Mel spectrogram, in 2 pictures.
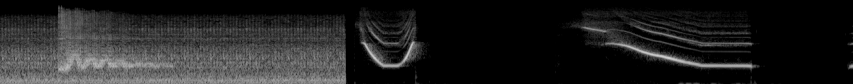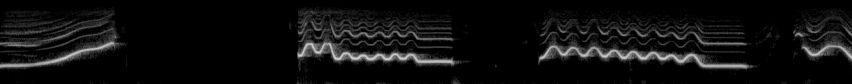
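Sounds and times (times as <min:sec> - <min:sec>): cartoon whistle glides: 0:00.6 - 0:01.8, 0:03.6 - 0:04.4, 0:05.6 - 0:07.6, 0:13.9 - 0:17.0
warbling whistle trill: 0:00.6 - 0:01.8.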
